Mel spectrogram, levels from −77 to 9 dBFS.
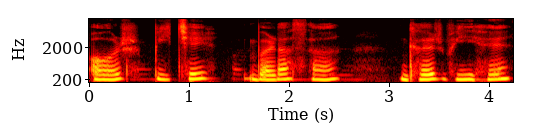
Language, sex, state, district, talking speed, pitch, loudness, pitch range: Hindi, female, Himachal Pradesh, Shimla, 100 wpm, 225 Hz, -18 LUFS, 215-235 Hz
